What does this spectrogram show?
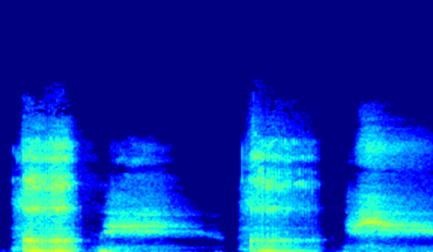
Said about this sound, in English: That is an example of snoring.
